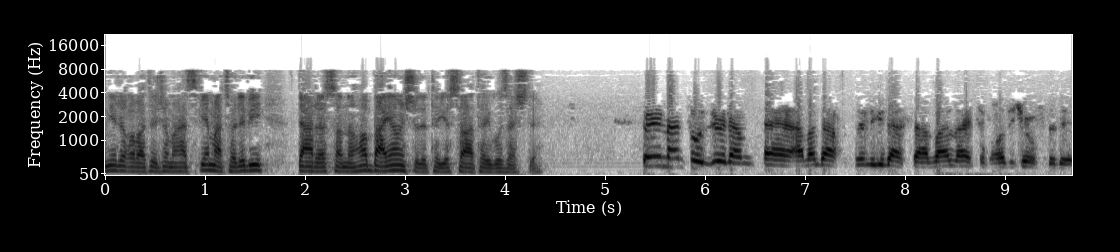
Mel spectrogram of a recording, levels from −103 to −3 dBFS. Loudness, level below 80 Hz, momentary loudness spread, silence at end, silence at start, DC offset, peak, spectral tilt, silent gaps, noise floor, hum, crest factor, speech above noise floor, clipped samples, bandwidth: -12 LUFS; -52 dBFS; 7 LU; 0 s; 0 s; under 0.1%; 0 dBFS; -5 dB/octave; none; -50 dBFS; none; 12 dB; 38 dB; under 0.1%; 8 kHz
